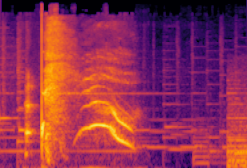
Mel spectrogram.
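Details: Adult female streamer with an itchy throat sneezes during a live stream, one of eight sneezes in a row: a sharp inhale, a forceful burst and a high vocal trailing sound over room tone and background music.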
